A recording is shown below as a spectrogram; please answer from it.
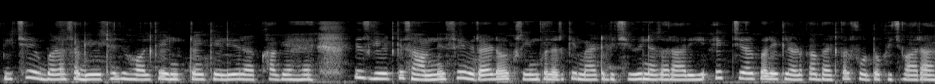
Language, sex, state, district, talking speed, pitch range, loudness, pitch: Hindi, female, Bihar, Saharsa, 265 wpm, 225-255 Hz, -14 LUFS, 235 Hz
